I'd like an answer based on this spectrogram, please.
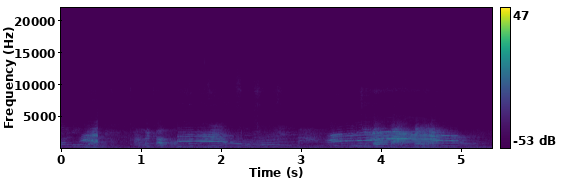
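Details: Rival male cats Kaopat and Ronja trading threat yowls: a few choppy, broken wails, then a long rising, tense howl that holds loud and wavering before trailing off.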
